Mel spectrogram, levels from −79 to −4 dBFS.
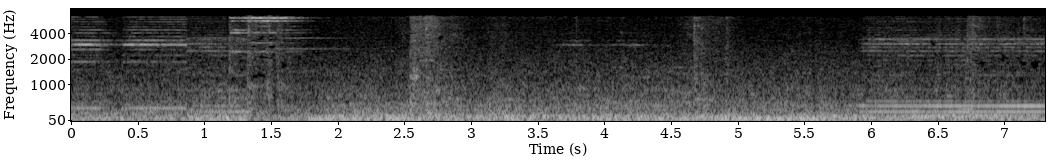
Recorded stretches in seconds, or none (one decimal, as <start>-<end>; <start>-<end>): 0.0-1.3; 5.7-7.3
